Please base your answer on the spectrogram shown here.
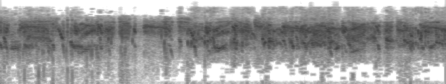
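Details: Lure call for attracting swiftlets and increasing the population: busy, high-pitched chattering of many birds, shrill chirps crowding together in an unbroken stream.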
